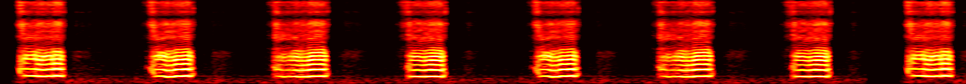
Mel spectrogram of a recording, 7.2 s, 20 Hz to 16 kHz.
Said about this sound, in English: Any guesses on what that was? That's actually an archival recording I have of my father snoring that I sped up 20 times. So, probably pretty tricky for you to guess.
